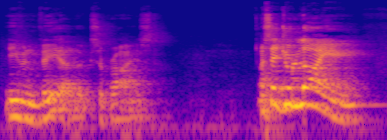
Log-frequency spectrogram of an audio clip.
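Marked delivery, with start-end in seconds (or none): 2.6-3.8 high, loud, drawn-out shout; shouted accusation. A narrator's reading. Boy accusing Mum and sister, shouting. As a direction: shout it to be heard. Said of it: "I shouted".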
